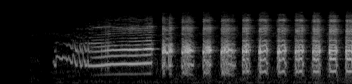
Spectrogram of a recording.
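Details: A wild hen red junglefowl gives one drawn-out, slightly rising nasal note lasting about a second, then breaks into quick, harsh clucks, about three per second, ten in a row.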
